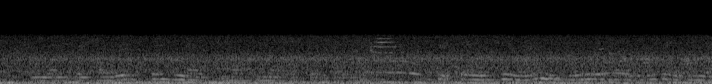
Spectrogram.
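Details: Selkirk Rex cats Woody and Winnie, a bonded three-year-old pair kept as house cats in Australia; a few drawn-out, wavering meows rise and fall beneath ongoing human talk and a steady low hum.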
